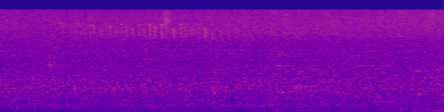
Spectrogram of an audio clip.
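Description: Quiet outdoor background: a faint, steady hiss with no distinct events.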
